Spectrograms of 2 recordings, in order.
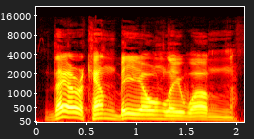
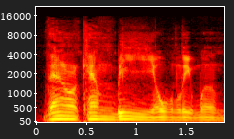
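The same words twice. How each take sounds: First: It is said in a plain, natural voice. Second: It is said in a strange, put-on voice.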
